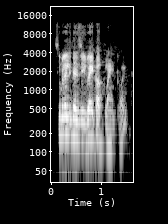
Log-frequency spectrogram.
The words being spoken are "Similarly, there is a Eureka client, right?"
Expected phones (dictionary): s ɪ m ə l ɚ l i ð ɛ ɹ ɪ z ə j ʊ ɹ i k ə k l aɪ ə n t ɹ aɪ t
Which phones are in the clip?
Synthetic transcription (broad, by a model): s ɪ m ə l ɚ l i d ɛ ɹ ɪ z ə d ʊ ɪ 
